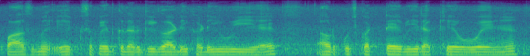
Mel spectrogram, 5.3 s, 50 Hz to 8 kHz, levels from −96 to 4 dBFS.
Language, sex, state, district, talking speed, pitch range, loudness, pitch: Hindi, male, Uttar Pradesh, Shamli, 190 wpm, 105-110 Hz, -16 LUFS, 110 Hz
